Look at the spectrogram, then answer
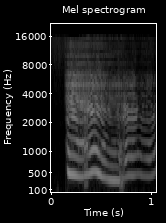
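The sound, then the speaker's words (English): A voice imitates a woman's timid, squeaky first fart with one thin, wavering whine lasting about a second, its pitch wobbling up and down before cutting off, heard alone with no speech. “It's like kind of like a, you know, kind of squeak out, kind of an insecure fart, you know what I mean?”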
